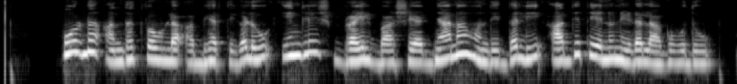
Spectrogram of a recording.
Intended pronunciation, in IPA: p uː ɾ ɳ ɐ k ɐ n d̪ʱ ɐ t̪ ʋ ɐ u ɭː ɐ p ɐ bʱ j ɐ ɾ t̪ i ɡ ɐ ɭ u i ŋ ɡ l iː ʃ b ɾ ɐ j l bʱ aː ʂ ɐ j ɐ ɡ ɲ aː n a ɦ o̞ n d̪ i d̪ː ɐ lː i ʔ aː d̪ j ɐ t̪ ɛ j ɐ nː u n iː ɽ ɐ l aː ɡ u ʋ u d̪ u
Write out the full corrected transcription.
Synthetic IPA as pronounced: p uː ɾ ɳ ɐ ʔ ɐ n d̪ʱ ɐ t̪ ʋ ɐ u ɭː ɐ ʔ ɐ bʱ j ɐ ɾ t̪ i ɡ ɐ ɭ u i ŋ ɡ l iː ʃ b ɾ ɐ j l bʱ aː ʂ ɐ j ɐ ɡ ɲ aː n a ɦ o̞ n d̪ i d̪ː ɐ lː i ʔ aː d̪ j ɐ t̪ ɛ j ɐ nː u n iː ɽ ɐ l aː ɡ u ʋ u d̪ u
